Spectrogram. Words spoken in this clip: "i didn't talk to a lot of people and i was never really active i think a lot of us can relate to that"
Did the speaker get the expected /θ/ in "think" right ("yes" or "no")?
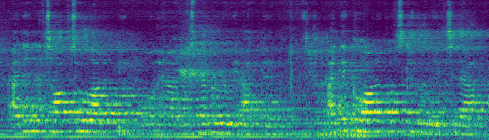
yes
